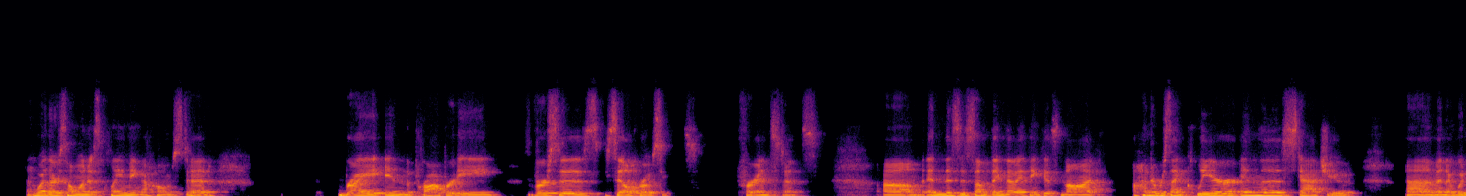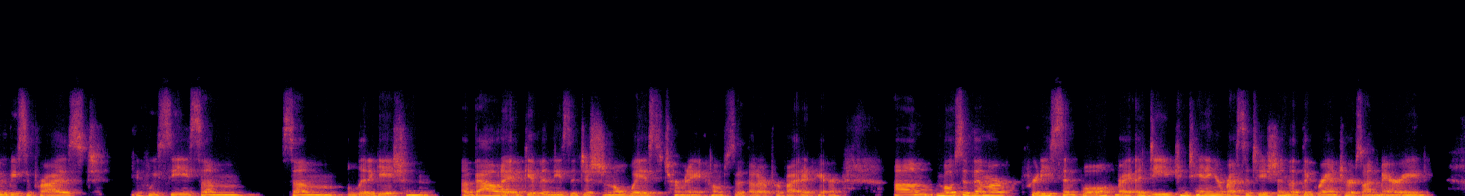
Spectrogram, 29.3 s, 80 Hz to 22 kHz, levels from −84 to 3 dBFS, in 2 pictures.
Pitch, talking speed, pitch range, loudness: 150 Hz, 150 wpm, 140-175 Hz, -20 LUFS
